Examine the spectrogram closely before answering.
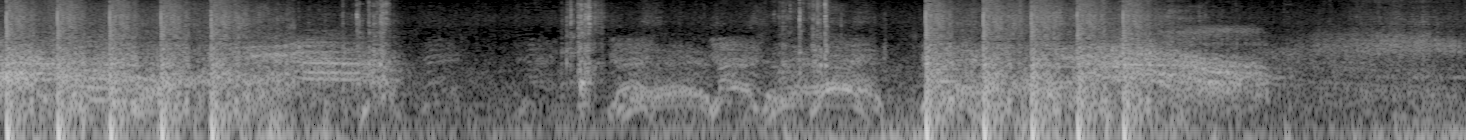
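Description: Zombies growl and groan.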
